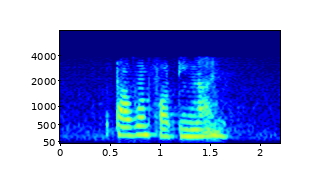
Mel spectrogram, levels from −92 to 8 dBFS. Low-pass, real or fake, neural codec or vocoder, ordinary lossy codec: 7.2 kHz; fake; codec, 16 kHz, 2 kbps, X-Codec, HuBERT features, trained on general audio; AAC, 16 kbps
